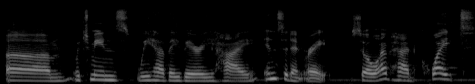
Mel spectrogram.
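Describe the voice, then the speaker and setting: A young woman guest on a casual voice chat, bubbly and quick, with casual swearing while she tells stories from work. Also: lowish voice, a little hiss or hum. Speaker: guest streamer.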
